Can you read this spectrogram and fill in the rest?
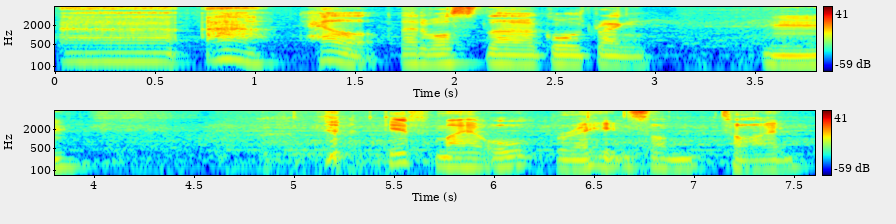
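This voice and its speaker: A man's voice: mid-range voice, fairly even intonation, drawn-out words. A man giving casual game commentary as a let's play streamer, speaking into a close mic. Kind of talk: casual game commentary mixed with reading dialogue aloud. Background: game music.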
